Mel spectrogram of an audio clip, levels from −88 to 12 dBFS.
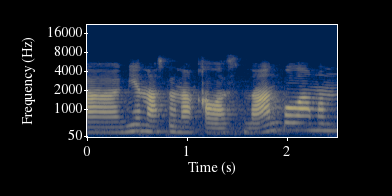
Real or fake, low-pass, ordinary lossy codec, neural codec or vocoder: real; 7.2 kHz; none; none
